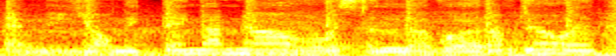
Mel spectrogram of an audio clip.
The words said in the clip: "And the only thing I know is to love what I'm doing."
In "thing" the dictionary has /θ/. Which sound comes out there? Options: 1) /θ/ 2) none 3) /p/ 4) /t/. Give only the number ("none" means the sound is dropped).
1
